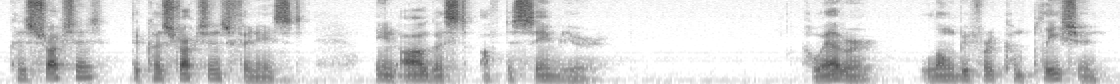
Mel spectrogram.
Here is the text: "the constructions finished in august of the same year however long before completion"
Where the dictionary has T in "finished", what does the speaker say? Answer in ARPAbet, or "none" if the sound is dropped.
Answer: T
